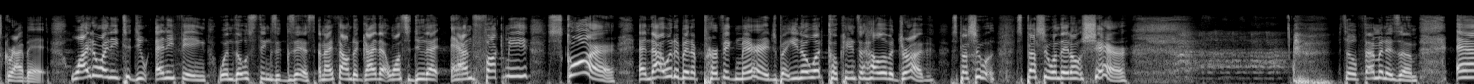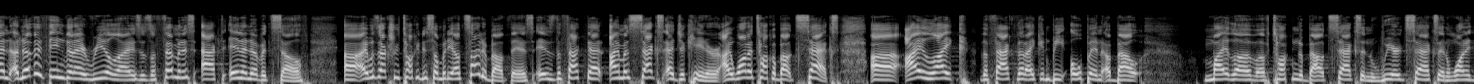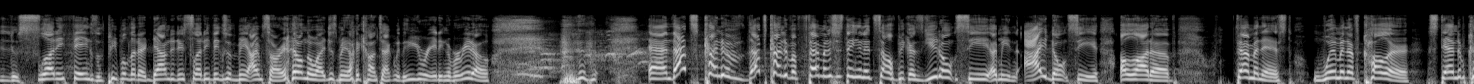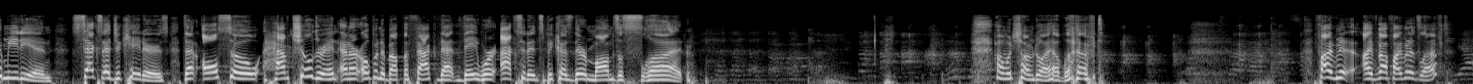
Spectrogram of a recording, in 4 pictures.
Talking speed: 215 wpm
